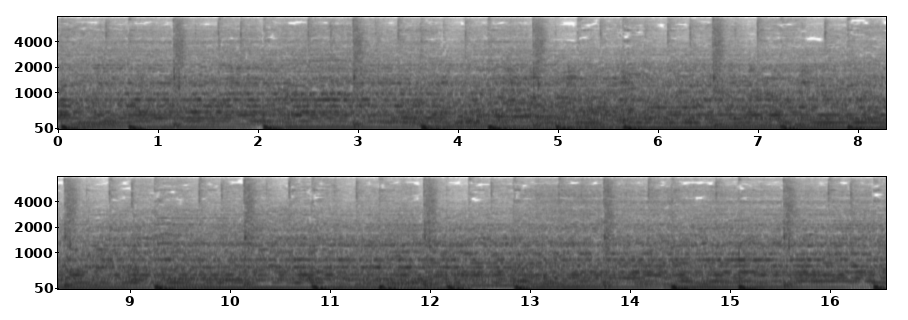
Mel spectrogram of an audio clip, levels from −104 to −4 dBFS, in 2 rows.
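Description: From start to finish the audio sounds slowed, heavy and dropped in pitch, running at about 0.73 times its proper speed and roughly 5.6 semitones low. This is a wrong sample rate fault: the ratio fits material recorded at 22 kHz but played back at 16 kHz, with no conversion in between.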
